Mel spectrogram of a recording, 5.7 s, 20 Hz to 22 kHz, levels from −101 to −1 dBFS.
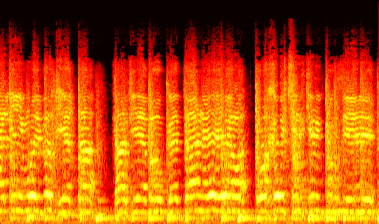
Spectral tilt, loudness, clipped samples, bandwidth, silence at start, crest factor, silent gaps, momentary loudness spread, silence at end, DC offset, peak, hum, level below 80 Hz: -4.5 dB/octave; -16 LUFS; under 0.1%; 10.5 kHz; 0 s; 12 dB; none; 5 LU; 0 s; under 0.1%; -6 dBFS; none; -44 dBFS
